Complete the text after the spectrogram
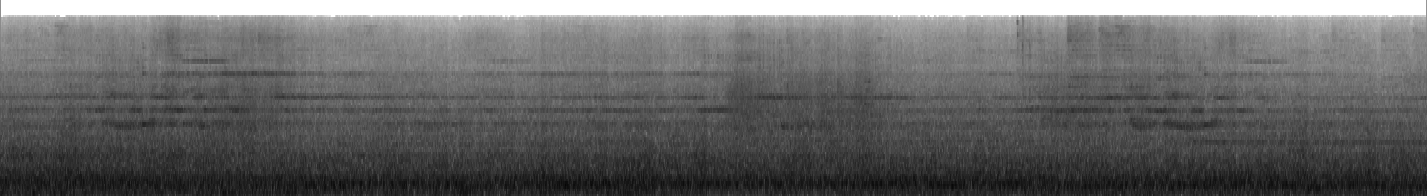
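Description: Train wheels squeal on the curving rails.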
